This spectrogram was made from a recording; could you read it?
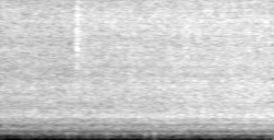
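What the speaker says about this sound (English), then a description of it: "I'm just going to let it steam like this for a little bit" Fresh Jamaican callaloo steaming in a covered pot on the stove, a steady, broad, loud hiss that continues without a break and has no voices over it.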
